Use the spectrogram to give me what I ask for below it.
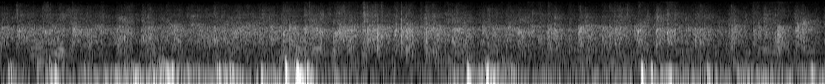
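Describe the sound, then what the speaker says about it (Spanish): An audience applauds a speaker at the close of a chemical industry conference at ITESI in Mexico, a dense, steady wash of clapping with a few louder claps standing out over the eight seconds. "Un aplauso para el doctor."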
